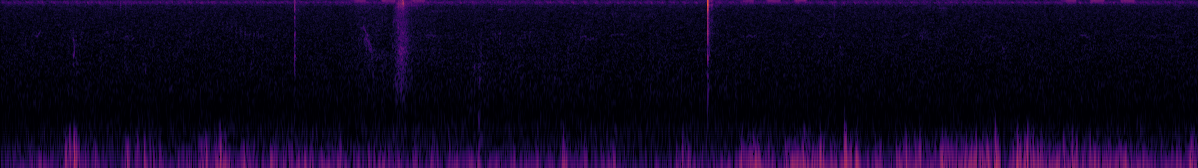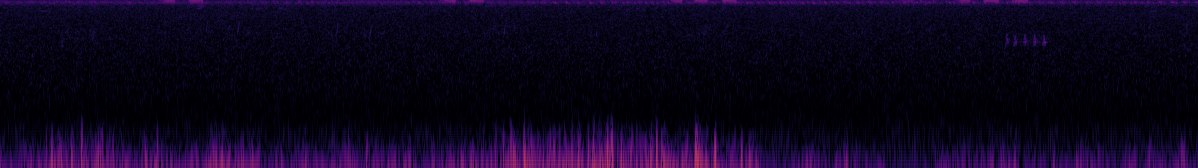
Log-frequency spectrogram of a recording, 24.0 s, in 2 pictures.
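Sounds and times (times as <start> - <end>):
insect chirps: 0.0 - 23.9
high-pitched insect drone: 0.2 - 14.5.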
